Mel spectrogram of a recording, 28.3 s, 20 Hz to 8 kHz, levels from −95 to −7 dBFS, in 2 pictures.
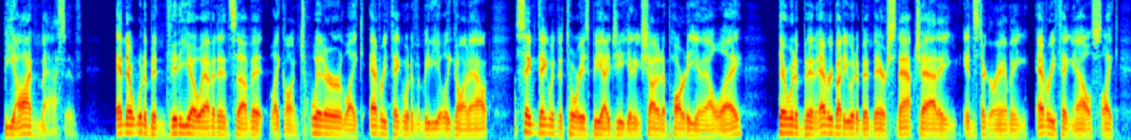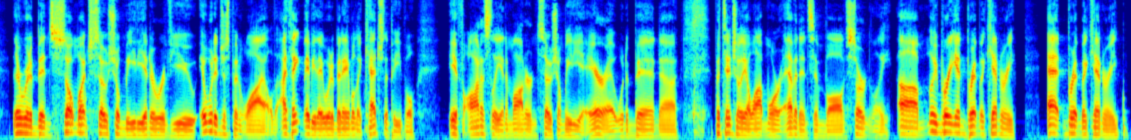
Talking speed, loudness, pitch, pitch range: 225 wpm, -23 LUFS, 95 Hz, 85-105 Hz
